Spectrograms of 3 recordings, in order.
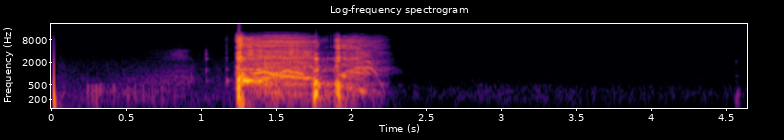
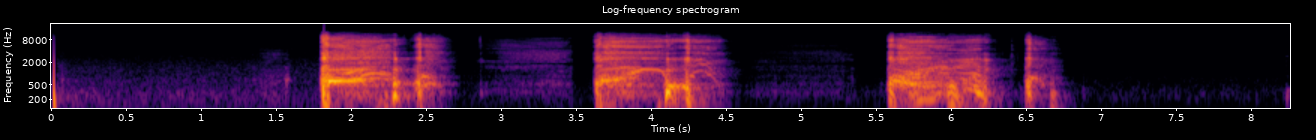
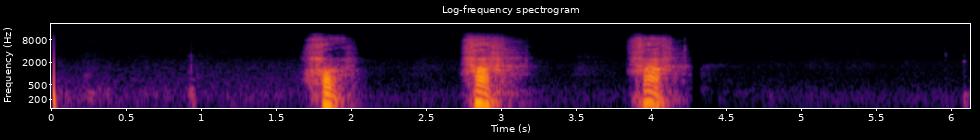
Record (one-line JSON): {"cough_length": "4.6 s", "cough_amplitude": 32768, "cough_signal_mean_std_ratio": 0.28, "three_cough_length": "8.3 s", "three_cough_amplitude": 32754, "three_cough_signal_mean_std_ratio": 0.36, "exhalation_length": "6.1 s", "exhalation_amplitude": 22542, "exhalation_signal_mean_std_ratio": 0.23, "survey_phase": "beta (2021-08-13 to 2022-03-07)", "age": "45-64", "gender": "Male", "wearing_mask": "No", "symptom_none": true, "smoker_status": "Never smoked", "respiratory_condition_asthma": false, "respiratory_condition_other": false, "recruitment_source": "REACT", "submission_delay": "2 days", "covid_test_result": "Negative", "covid_test_method": "RT-qPCR", "influenza_a_test_result": "Negative", "influenza_b_test_result": "Negative"}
